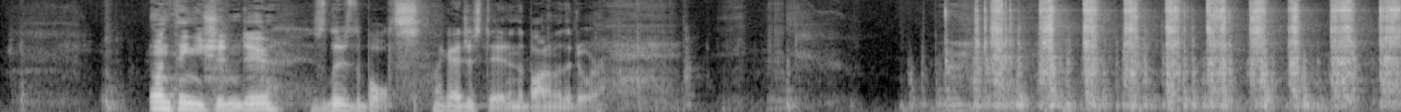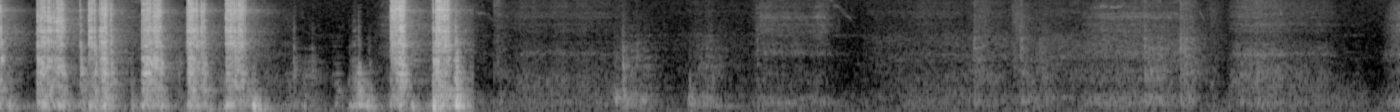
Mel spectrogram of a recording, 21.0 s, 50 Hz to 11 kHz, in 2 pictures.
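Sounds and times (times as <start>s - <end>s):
socket ratchet clicking: 13.4s - 14.1s.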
